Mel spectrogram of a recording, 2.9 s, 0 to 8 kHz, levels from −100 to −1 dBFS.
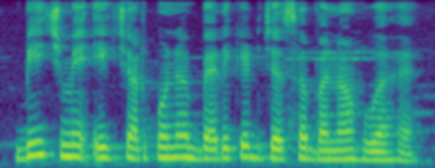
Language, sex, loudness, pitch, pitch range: Hindi, female, -16 LUFS, 185 Hz, 165-195 Hz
